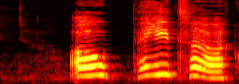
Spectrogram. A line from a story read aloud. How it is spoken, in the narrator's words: cried Molly in despair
